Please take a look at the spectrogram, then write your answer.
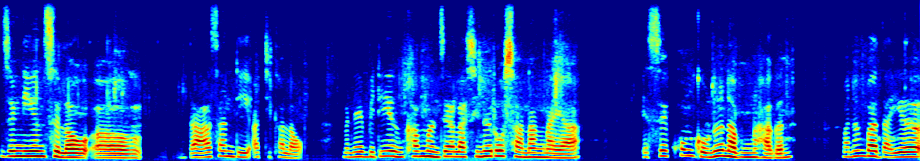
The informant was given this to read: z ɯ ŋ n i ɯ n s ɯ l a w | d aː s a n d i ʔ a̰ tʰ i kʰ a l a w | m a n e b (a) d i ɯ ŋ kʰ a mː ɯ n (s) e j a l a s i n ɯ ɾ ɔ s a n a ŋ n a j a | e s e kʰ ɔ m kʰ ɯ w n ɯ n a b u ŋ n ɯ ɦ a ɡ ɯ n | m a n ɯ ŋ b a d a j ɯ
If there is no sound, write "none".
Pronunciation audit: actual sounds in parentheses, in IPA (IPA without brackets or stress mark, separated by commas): i, z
